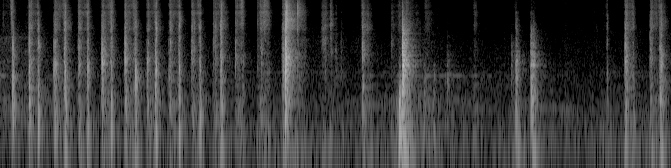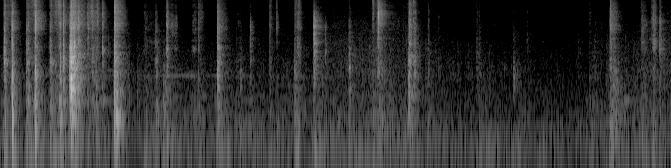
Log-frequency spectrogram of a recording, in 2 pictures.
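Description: A tarot deck being shuffled by hand, overhand: quick runs of soft card clicks and slaps, pausing briefly about a third of the way in, then stopping shortly before the end.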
